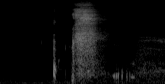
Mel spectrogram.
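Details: Single forceful sneeze, partly held back, after a brief indrawn breath, then faint catches of breath. Part of a massive sneezing fit; the person is exhausted with sore abs and stifling the sneezes. The fit was recorded across clips in changing positions.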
